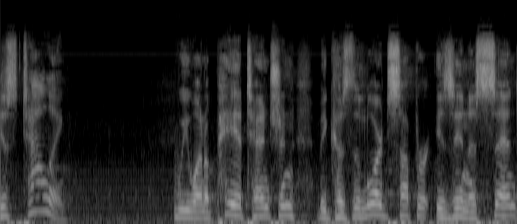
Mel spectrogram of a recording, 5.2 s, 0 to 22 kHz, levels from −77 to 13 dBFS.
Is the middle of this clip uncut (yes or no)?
no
